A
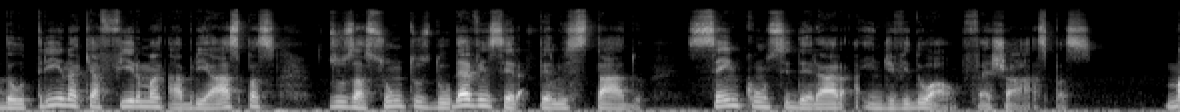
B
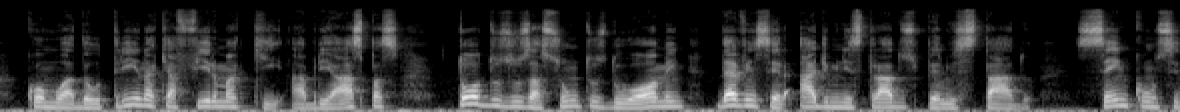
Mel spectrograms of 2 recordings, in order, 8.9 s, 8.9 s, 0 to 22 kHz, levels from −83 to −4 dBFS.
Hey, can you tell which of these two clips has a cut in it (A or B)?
A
